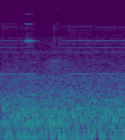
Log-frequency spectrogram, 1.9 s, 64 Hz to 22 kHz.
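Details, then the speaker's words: Yongnuo 42.5mm f/1.7 autofocus on an Olympus E-PM2 with the EVF, at 1/50 and auto ISO about 1600. A faint brief electronic whine as it hunts; focus is noticeably slower than on the E-M10 and sometimes fails to lock. "This is noticeably slower to acquire focus. And sometimes it doesn't acquire focus at all. But you can hear that electronic sound from the focusing."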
